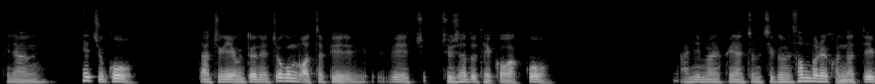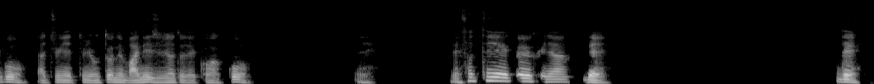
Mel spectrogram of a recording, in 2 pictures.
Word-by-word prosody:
그냥 100 -1 -6 0.3
해주고 170 - +2 0.6
나중에 115 +2 0
용돈을 110 +1 +1
쪼금 155 +4 +3
어차피 105 -2 -2 0.3
예 110 -3 -2
주 105 - -16
주셔도 115 0 -1
될 95 -2 -5
것 - - -2
같고 - - 0 1.3
아니면 110 0 -4
그냥 105 -2 -3
좀 105 -1 -7
지금 110 +2 -3
선물을 145 +3 +2
건너뛰고 100 0 0
나중에 95 +2 -3
좀 100 - -3
용돈을 100 +3 0
많이 95 +4 +3
주셔도 100 -1 -2
될 85 0 -6
것 90 - -6
같고. 90 +3 -2 1.0
네. 90 -3 -11 0.7
네. 105 - -4
선택을 160 - +6
그냥 120 -1 0
네. 95 -7 +4 2.2
네. 110 -5 +5
105 Hz, 225 characters per minute, -25 LUFS, 100-115 Hz, 2.2 s, 선택을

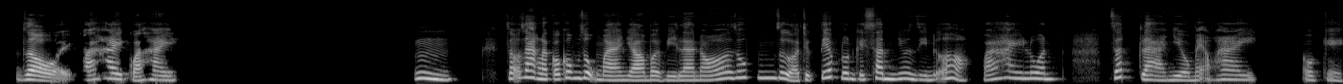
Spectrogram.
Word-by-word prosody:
Rồi, 205 -8 +4 0.2
quá 215 +1 0
hay, 260 -3 +5
quá 180 0 +2
hay. 200 -2 0 2.4
Ừm, 250 -6 +3 0.5
rõ - - 0
ràng 315 -5 +4
là 240 - +6
có 235 0 +1
công 290 +1 +1
dụng 275 -6 +2
mà, 195 -1 +2
nhỉ? 200 0 -2 0.2
Bởi 200 -1 0
vì 190 0 -4
là 195 0 0
nó 215 +8 0
giúp 315 +2 -1 0.3
rửa 215 -11 +2
trực 210 -1 -4
tiếp 320 +3 +1
luôn 270 -3 +1
cái 220 -1 -3
sân 250 -1 +3
chứ 255 - +1
còn 245 - +2
gì 215 -2 -5
nữa. 225 +1 -2
Quá 215 - -3
hay 285 +2 -2
luôn, 265 -3 0 0.5
rất 325 -2 -3
là 210 -4 +1
nhiều 195 -1 -2
mẹo 195 - -5
hay. 220 0 -3 0.4
Ô 200 - -5
kê. 175 - -7
225 Hz, 175 wpm, -23 LUFS, 200-275 Hz, 2.4 s, là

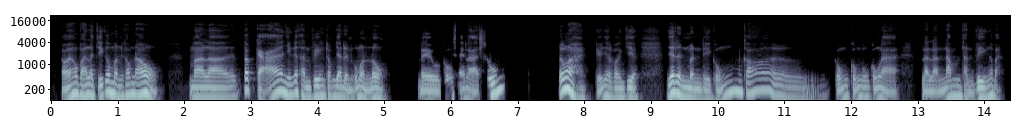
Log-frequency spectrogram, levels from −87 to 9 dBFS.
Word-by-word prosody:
Trời, 105 +4 +2
hông 155 0 +4
phải 130 0 +3
là 135 - +3
chỉ 125 +2 -1
có 170 - +3
mình 140 -6 +2
không 140 +3 0
đâu, 145 - +3 0.4
mà 115 -1 +1
là 110 -1 +1 0.2
tất 195 0 0
cả 170 +5 +2
những 140 0 +1
cái 165 - +2
thành 115 -5 -1
viên 125 +1 +2
trong 120 0 -3
gia 120 - +3
đình 95 -3 -1
của 105 - -2
mình 105 -5 0
luôn, 105 -3 +1 0.5
đều 90 -1 0
cũng 95 - -7
sẽ - - -4
là 95 -5 -2
xuống 165 +10 +3 0.8
đúng 210 - +7
rồi, 180 -7 +8 0.3
kiểu 95 +3 -3
như 125 - -1
là, - - -3
phân 105 0 -1
chia, 110 -1 0 0.4
gia 155 +4 +7
đình 130 -8 +4
mình 100 -2 +1
thì 95 -1 -3
cũng 145 - -1
có, 185 +5 -2
ờ, 140 - -2 0.9
cũng 105 +7 -4
cũng 105 +5 -4
cũng 115 0 -4
cũng 115 0 -3
là 85 -5 -3 0.4
là 90 - -2
là 90 0 -2
5 115 +7 -2
thành 80 -7 -6
viên 110 +3 +2
á - - 0
bạn. 115 - -7
115 Hz, 225 wpm, -24 LUFS, 100-140 Hz, 0.9 s, rồi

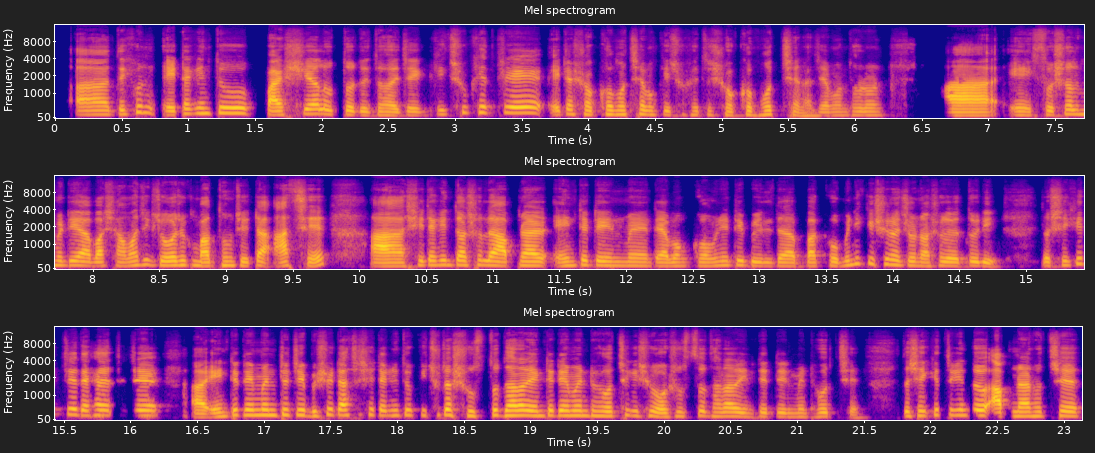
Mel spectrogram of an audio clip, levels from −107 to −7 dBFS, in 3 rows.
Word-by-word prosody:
আ - - 0 0.3
দেখুন 235 +9 -3 0.2
এটা 145 +6 +1
কিন্তু 205 +1 -1 0.3
partial 150 +5 +4
উত্তর 155 -1 -2
দিতে 135 0 -5
হয় 130 -1 0
যে - - 0 0.2
কিছু 160 +7 -7
ক্ষেত্রে 230 -1 -2 0.3
এটা 175 - -2
সক্ষম 160 +1 -1
হচ্ছে 160 +1 -5
এবং 155 - -5
কিছু 145 0 -7
ক্ষেত্রে 145 0 -11
সক্ষম 135 +1 -4
হচ্ছে 155 -3 -5
না। 105 - -8
যেমন 130 +1 -6
ধরুন 135 0 -5 0.6
আ - - +9 0.5
এই 135 - -2
সোশ্যাল 170 +3 -1
মিডিয়া 165 -1 +2
বা 145 - +4
সামাজিক 160 +6 -2
যোগাযোগ 165 +2 +3
মাধ্যম 140 +3 +1
যেটা 145 - +2 0.2
আছে, - - -2 0.5
আ - - +10 0.2
সেটা 175 0 -1
কিন্তু 180 0 -2
আসলে 170 0 +1
আপনার 155 0 +4 0.2
entertainment 155 -3 -2
এবং 145 +1 -3
community 160 +4 -3
buil 145 -2 -3 0.2
up 135 - 0
বা 140 - +5
communication 205 - -3
এর 175 - -3
জন্য 155 -3 -1
আসলে 150 +1 -1
তৈরি। 145 -2 -1 0.4
তো - - -7
সেক্ষেত্রে 220 +7 -4
দেখা 200 +1 +2
যাচ্ছে - - -12
যে 200 - +5 0.4
আ - - +6 0.2
entertainment 210 +4 +1
এর - - -4
যে 210 - +4
বিষয়টা 215 +3 0
আছে, - - -12
সেটা 215 -3 -1
কিন্তু 210 +1 -4
কিছুটা 215 +2 +1
সুস্থ 180 0 -4
ধারার 195 +1 +8
entertainment 195 0 +1
এ - - -2
হচ্ছে, 175 +3 -4
কিছু 185 0 -5
অসুস্থ 165 +3 -8
ধারার 165 0 +2
entertainment 150 0 -6
হচ্ছে। 155 -6 -6 0.4
তো - - -2
সেক্ষেত্রে 210 +3 -4
কিন্তু 210 0 +1 0.2
আপনার 170 +1 +3
হচ্ছে 175 +2 -3
165 Hz, 200 wpm, -24 LUFS, 150-195 Hz, 0.6 s, আ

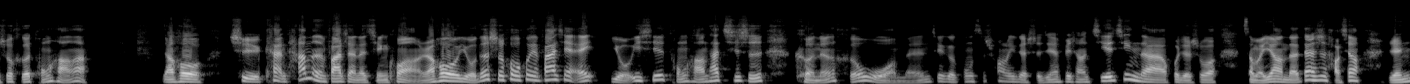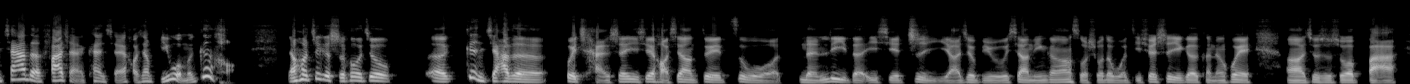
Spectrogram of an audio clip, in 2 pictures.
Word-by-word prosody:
说 130 - -1
和 120 0 +1
同 125 - -5
行 - - 0
啊， - - 0 0.7
然 115 - +3
后 120 -3 +5 0.2
去 125 -3 +1
看 130 - +1
他 225 - +1
们 160 - +1
发 135 0 +6
展 130 -4 -1
的 100 - 0
情 100 0 -5
况。 - - 0
然 - - +3
后 165 -4 +6
有 130 - 0
的 205 +5 +1
时 210 -2 0
候 200 +1 +1
会 195 -1 -1
发 205 +4 +5
现， 205 -3 0
诶， 185 +1 +1
有 - - -3
一 175 - 0
些 205 +5 -2
同 140 - -8
行， 115 -1 -1
他 175 +2 +3
其 180 0 -5
实 150 0 -2 0.3
可 100 - -2
能 95 - -3
和 165 - -4
我 95 - -2
们 80 +9 -12
这 140 0 -8
个 115 - -4
公 130 +4 -10
司 130 +2 -17
创 155 -2 -11
立 130 - -7
的 110 -4 -4
时 95 -2 -10
间 115 +2 -5
非 130 - -4
常 115 -1 -6
接 170 +5 +2
近 210 0 -1
的 125 -6 +2
啊， 105 -3 +4
或 105 +3 -5
者 95 -2 -1
说 100 +1 -3 0.2
怎 - - -2
么 - - +1
样 125 -2 +3
的， 100 -1 +2
但 200 -1 +4
是 195 - 0
好 185 - -1
像 175 -1 +2 0.3
人 105 +7 +2
家 220 +6 +5
的 190 -9 +4
发 180 +6 +5
展 - - -3
看 155 -4 -2
起 120 - -9
来 - - +1
好 - - -4
像 140 0 -3
比 190 - -1
我 245 - +4
们 - - -5
更 375 +1 +3
好。 - - -8 0.5
然 - - +5
后 225 - +7
这 250 +4 -2
个 195 -3 +4
时 155 -5 +1
候 175 -1 +1
就， 155 -5 +3 0.4
呃， 130 - +5 0.2
更 180 - +2
加 150 -2 +4
地 115 -5 +3
会 - - +4
产 95 - -2
生 125 +3 0
一 125 - -1
些 130 +3 +2
好 125 - +1
像 110 -3 0
对 105 -2 +2
自 105 +6 -8
我 95 -7 -3 0.2
能 100 0 -1
力 125 -6 +3
的 - - -2
一 100 - -4
些 100 0 -3
质 100 -4 -4
疑 85 +1 -9
啊， 85 -1 -1
就 100 +2 -2
比 95 - -10
如 90 0 -3
像 100 0 0
您 95 +2 -4
刚 105 +1 -3
刚 110 +1 -1
所 - - -5
说 100 - -6
的， 100 - -2
我 90 -1 -6
的 90 +3 -11
确 120 - +1
是 115 +2 -2
一 100 -2 +2
个 100 - +1
可 - - -8
能 90 +2 -6
会 105 -4 +2 0.3
呃， 95 -1 +2
就 105 +4 -4
是 100 0 -4
说 100 0 +1
把 - - +3
125 Hz, 285 characters per minute, -24 LUFS, 100-165 Hz, 0.7 s, 后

